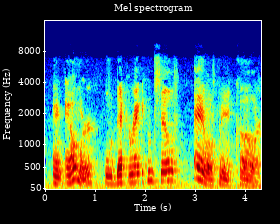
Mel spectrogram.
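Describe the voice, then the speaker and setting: A put-on character voice speaks at a middle pitch and a fairly slow pace. Background noise is clearly heard. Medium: read story.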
